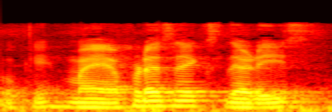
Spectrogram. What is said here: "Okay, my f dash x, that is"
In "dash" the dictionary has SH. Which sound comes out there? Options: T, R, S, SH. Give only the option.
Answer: S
